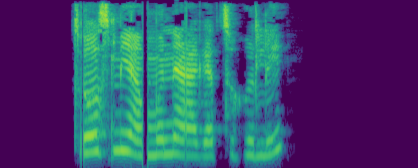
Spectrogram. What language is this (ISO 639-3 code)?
kln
